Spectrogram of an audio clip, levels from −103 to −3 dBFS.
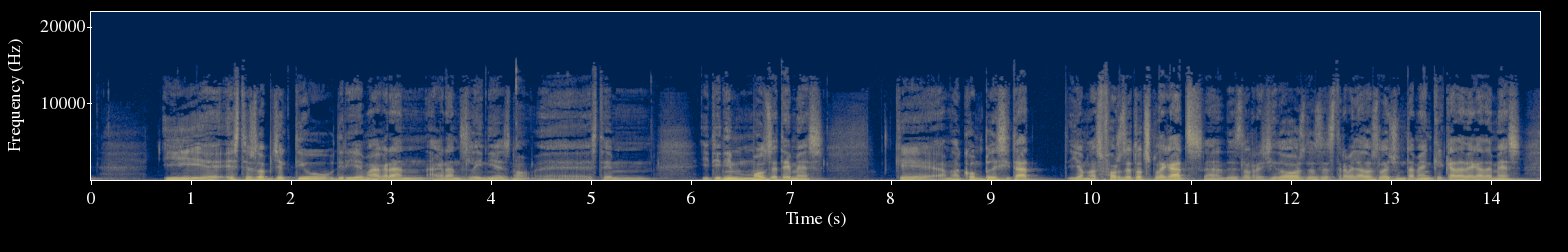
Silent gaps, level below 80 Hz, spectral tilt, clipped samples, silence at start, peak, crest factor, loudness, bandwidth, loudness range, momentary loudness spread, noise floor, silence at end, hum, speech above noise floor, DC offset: none; -52 dBFS; -5.5 dB/octave; under 0.1%; 0 s; -12 dBFS; 22 dB; -34 LUFS; 14 kHz; 3 LU; 12 LU; -62 dBFS; 0 s; none; 29 dB; under 0.1%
